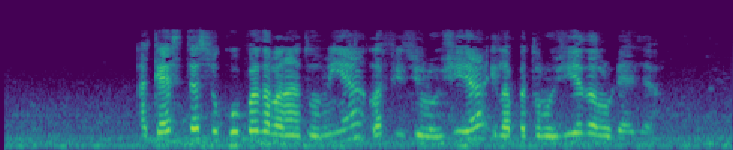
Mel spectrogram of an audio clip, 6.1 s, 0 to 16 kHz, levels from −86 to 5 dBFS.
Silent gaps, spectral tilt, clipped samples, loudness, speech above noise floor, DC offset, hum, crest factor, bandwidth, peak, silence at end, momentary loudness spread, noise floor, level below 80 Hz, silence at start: none; -5 dB/octave; under 0.1%; -19 LUFS; 21 dB; under 0.1%; none; 18 dB; 7.6 kHz; -2 dBFS; 0 s; 24 LU; -39 dBFS; -56 dBFS; 0.05 s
